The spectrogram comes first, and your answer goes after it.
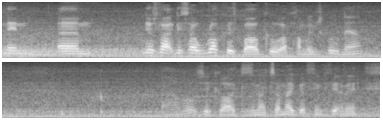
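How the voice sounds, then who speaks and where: Over noticeable background noise, a man speaks at a very fast pace and a medium pitch. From southern England, Surrey (Leatherhead). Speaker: house music DJ. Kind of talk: casual chat. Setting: outdoors at a pub. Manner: halting, many fillers and repetitions.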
